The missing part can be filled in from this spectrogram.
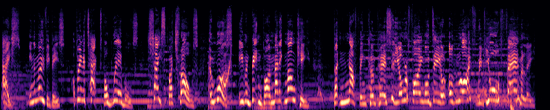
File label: Cockney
